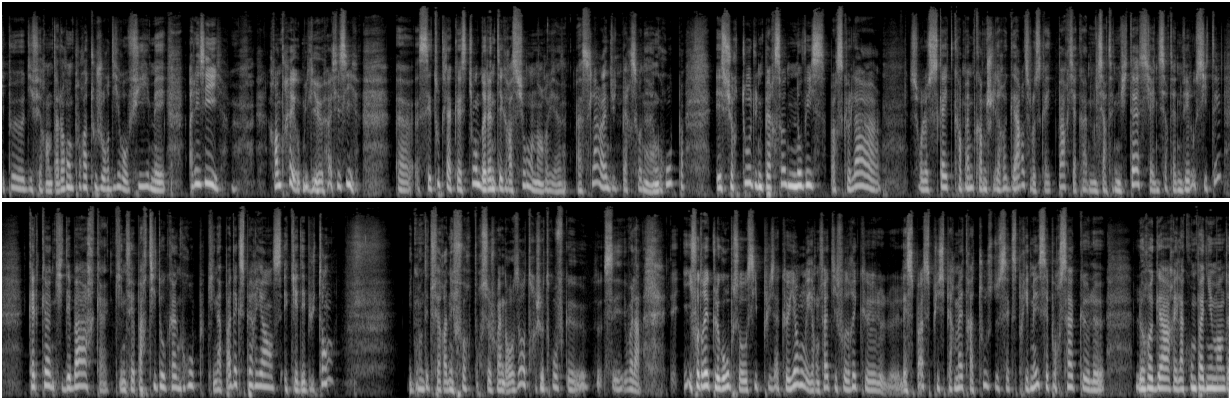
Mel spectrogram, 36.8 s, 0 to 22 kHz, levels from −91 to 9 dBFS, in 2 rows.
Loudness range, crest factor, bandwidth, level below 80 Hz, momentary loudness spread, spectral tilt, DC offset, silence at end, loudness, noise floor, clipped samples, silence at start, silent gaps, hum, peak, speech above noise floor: 5 LU; 20 dB; 19.5 kHz; -56 dBFS; 13 LU; -4 dB/octave; under 0.1%; 0 s; -25 LUFS; -52 dBFS; under 0.1%; 0 s; none; none; -6 dBFS; 26 dB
